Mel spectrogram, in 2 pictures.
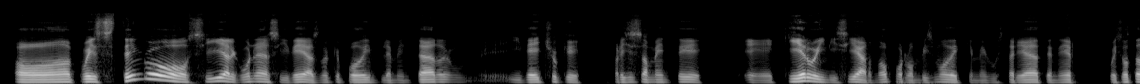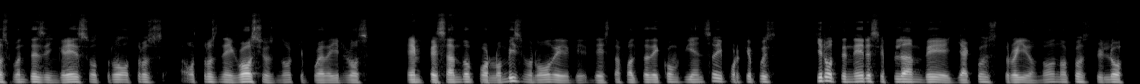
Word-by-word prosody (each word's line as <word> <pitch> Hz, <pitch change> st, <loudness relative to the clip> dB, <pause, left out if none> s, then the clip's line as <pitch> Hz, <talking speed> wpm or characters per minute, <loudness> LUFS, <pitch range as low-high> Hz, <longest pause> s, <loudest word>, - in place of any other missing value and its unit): Oh, 110 Hz, +2 st, +7 dB
pues 125 Hz, -1 st, +3 dB
tengo 200 Hz, -, +8 dB
sí 135 Hz, +7 st, 0 dB
algunas 120 Hz, 0 st, 0 dB
ideas, 105 Hz, -1 st, 0 dB
¿no?, 105 Hz, -1 st, -11 dB
que 115 Hz, -, -13 dB
puedo 105 Hz, +2 st, 0 dB
implementar, 100 Hz, +2 st, -1 dB, 0.5 s
eh, -, -, -29 dB
y 105 Hz, -2 st, -16 dB
de 110 Hz, +1 st, +3 dB
hecho 110 Hz, +2 st, -5 dB
que 105 Hz, -3 st, -6 dB, 0.3 s
precisamente, 110 Hz, 0 st, -5 dB, 0.4 s
eh, 95 Hz, -2 st, -10 dB
quiero 145 Hz, +3 st, +7 dB
iniciar, 105 Hz, -2 st, -1 dB
¿no? 115 Hz, +3 st, -5 dB
Por 115 Hz, -2 st, -10 dB
lo 100 Hz, -, -7 dB
mismo 105 Hz, +4 st, -7 dB
de 105 Hz, -2 st, 0 dB
que -, -, -22 dB
me 95 Hz, -1 st, -17 dB
gustaría 105 Hz, +3 st, -1 dB
tener, 105 Hz, +1 st, -6 dB, 0.3 s
pues, -, -, -10 dB
otras 115 Hz, -2 st, 0 dB
fuentes 115 Hz, 0 st, -3 dB
de 105 Hz, -, -5 dB
ingreso, 110 Hz, +3 st, 0 dB
otro 110 Hz, +1 st, -3 dB
otros 110 Hz, -2 st, -6 dB
otros 115 Hz, 0 st, -7 dB
negocios, 110 Hz, -2 st, +3 dB
¿no? 105 Hz, +2 st, -11 dB
Que -, -, -21 dB
pueda 100 Hz, +3 st, -4 dB
irlos 100 Hz, -1 st, -6 dB, 0.3 s
empezando, 110 Hz, +2 st, +1 dB
por 105 Hz, -2 st, -3 dB
lo 105 Hz, +1 st, -4 dB
mismo, 130 Hz, -6 st, -2 dB
¿no? 105 Hz, +2 st, -2 dB
De 105 Hz, -4 st, -1 dB
de 95 Hz, +3 st, -16 dB
de 95 Hz, -, -6 dB
esta 95 Hz, +4 st, -10 dB
falta 110 Hz, 0 st, -4 dB
de 110 Hz, -1 st, -1 dB
confianza, 115 Hz, +4 st, -5 dB
y -, -, -1 dB
porque, 115 Hz, -4 st, -7 dB
pues, 120 Hz, -3 st, -5 dB, 0.4 s
quiero 165 Hz, 0 st, +4 dB
tener 130 Hz, +3 st, 0 dB
ese 120 Hz, -, -4 dB
plan 120 Hz, -3 st, +1 dB
B 110 Hz, -4 st, +1 dB
ya 105 Hz, -1 st, 0 dB
construido, 110 Hz, -3 st, -4 dB
¿no? 110 Hz, +6 st, -8 dB
No 115 Hz, -1 st, -7 dB
construirlo 110 Hz, -1 st, -2 dB
110 Hz, 175 wpm, -25 LUFS, 105-115 Hz, 0.5 s, tengo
